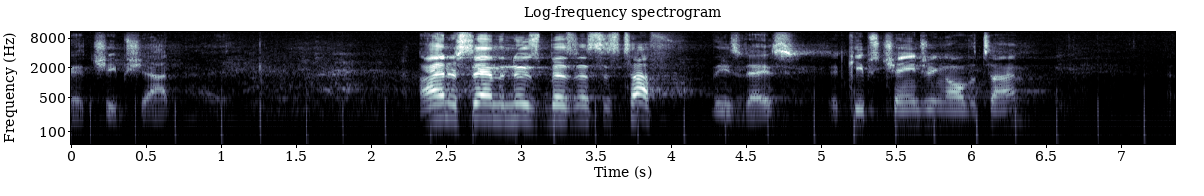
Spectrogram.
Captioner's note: laughter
